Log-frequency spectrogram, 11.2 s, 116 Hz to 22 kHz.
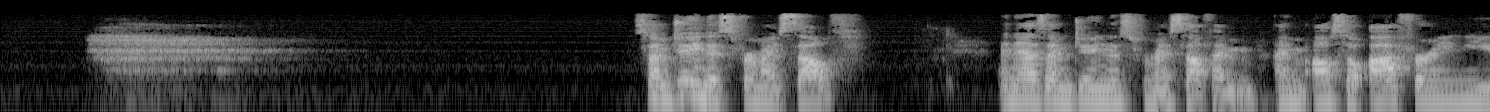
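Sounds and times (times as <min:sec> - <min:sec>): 
deep breath in during a group breathing prompt: 0:00.7 - 0:02.6
speech: 0:04.8 - 0:06.5, 0:07.5 - 0:11.1.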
